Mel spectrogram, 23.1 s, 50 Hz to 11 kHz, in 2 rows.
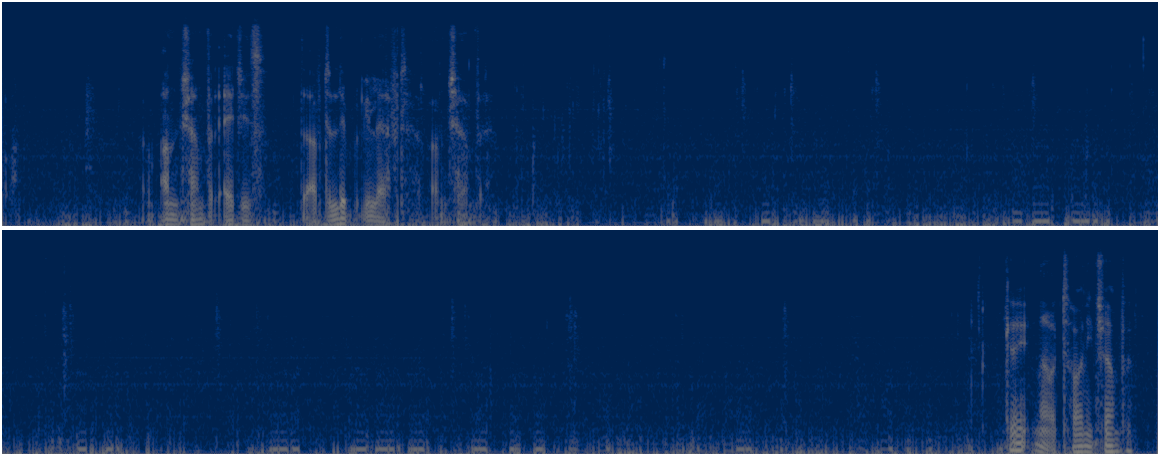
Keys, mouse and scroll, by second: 4.7 ctrl+right click, 6.7 ctrl+right click, 7.7 alt+click, 7.7 alt+middle click, 7.7 alt+right click, 7.7-8.3 alt+scroll up 1, 8.7 click, 8.7 middle click, 8.7 right click, 9.0 alt+click, 9.0 alt+middle click, 9.0 alt+right click, 14.2 alt+middle click, 15.3-17.0 alt+middle drag, 17.3-18.3 alt+middle drag.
